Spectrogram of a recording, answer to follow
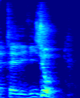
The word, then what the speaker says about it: télévision: So that's the second one is you put the stress on the end. Yeah, télévision.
